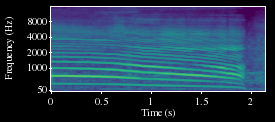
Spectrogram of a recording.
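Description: Male Arabic football commentator's long, drawn-out shout of "Allah!" held on one high note, a goal call. It slides down in pitch and breaks off just before the end.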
